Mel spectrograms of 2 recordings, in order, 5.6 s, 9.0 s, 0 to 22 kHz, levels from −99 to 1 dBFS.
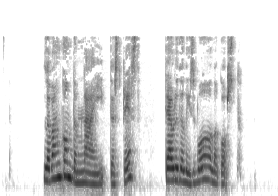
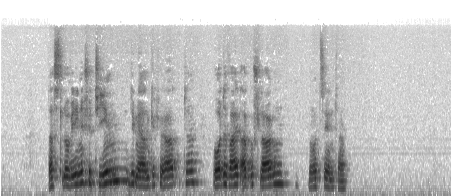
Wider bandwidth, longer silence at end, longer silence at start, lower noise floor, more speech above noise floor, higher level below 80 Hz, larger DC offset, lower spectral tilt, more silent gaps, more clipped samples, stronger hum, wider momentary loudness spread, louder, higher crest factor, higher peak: second, 11.5 kHz vs 14 kHz; second, 0.9 s vs 2.1 s; about the same, 0.9 s vs 1 s; first, -90 dBFS vs -57 dBFS; first, 67 dB vs 40 dB; second, -68 dBFS vs -54 dBFS; neither; about the same, -5 dB/octave vs -6 dB/octave; neither; neither; neither; about the same, 13 LU vs 11 LU; second, -24 LUFS vs -18 LUFS; about the same, 18 dB vs 16 dB; second, -8 dBFS vs -2 dBFS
